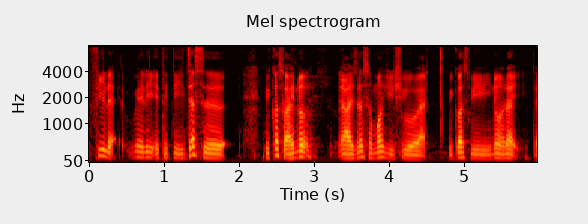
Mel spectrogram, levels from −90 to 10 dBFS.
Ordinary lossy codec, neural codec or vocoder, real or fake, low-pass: none; none; real; none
